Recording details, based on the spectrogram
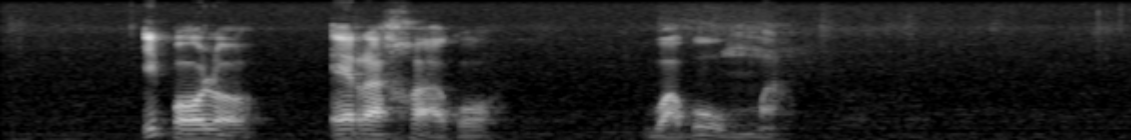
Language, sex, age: South Ndebele, male, 26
